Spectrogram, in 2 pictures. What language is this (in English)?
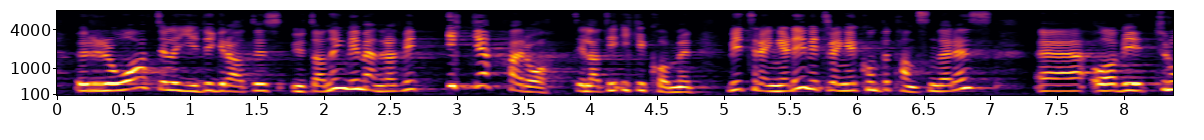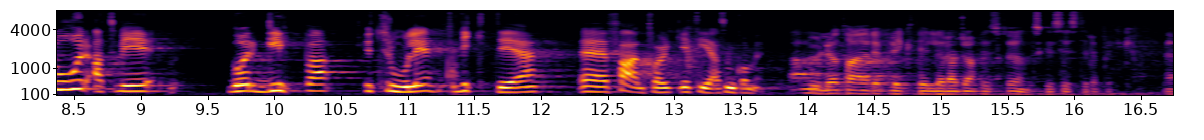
Norwegian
